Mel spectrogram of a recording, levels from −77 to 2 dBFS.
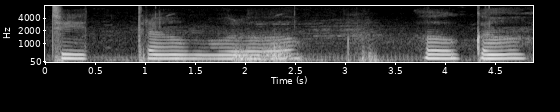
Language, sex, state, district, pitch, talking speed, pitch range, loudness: Telugu, female, Andhra Pradesh, Sri Satya Sai, 205 Hz, 35 wpm, 195-215 Hz, -14 LUFS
